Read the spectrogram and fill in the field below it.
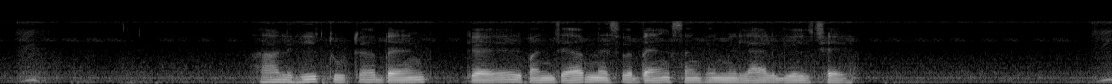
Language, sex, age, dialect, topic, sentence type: Maithili, male, 36-40, Bajjika, banking, statement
